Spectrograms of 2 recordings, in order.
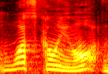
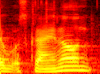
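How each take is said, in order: First: Botched Scouse, pitched up; clumsy high-pitched Scouse attempt; awful Liverpudlian accent. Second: Said in the usual way. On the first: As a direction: try Liverpudlian and miss badly. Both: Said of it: "No, that was awful".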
